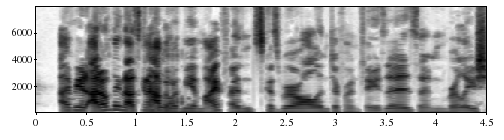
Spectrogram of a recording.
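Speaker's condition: No condition

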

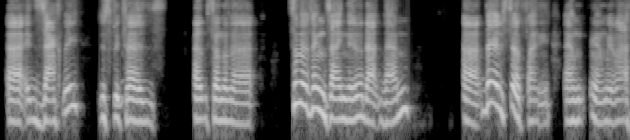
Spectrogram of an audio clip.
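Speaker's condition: Spinal muscular atrophy, severe; brain signals not reaching muscles

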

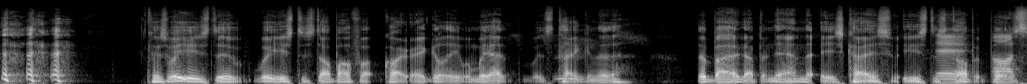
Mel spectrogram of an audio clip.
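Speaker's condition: Cerebral palsy

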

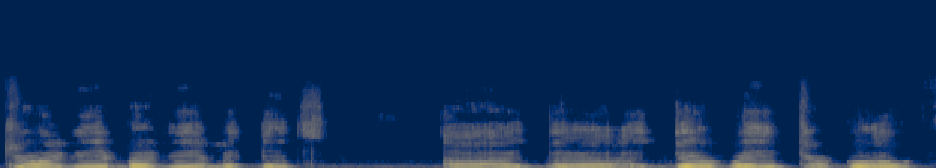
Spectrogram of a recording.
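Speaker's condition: ALS; voice box going

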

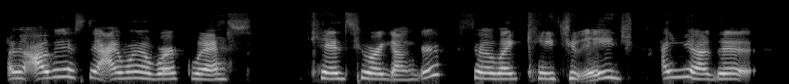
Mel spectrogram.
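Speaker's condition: Cerebral palsy; wheelchair use, onset before birth

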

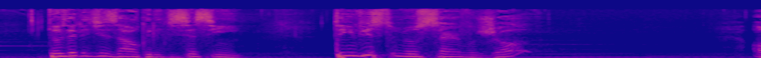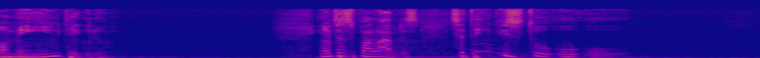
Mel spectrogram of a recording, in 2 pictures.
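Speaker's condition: No condition

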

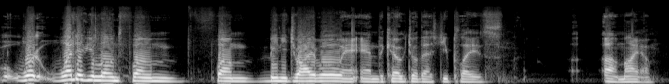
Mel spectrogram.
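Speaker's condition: Stuttering; repeated words, prolonged sounds

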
